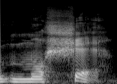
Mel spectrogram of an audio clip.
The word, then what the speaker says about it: Moshe: Another thing that's interesting is that the names are given in the Hebrew pronunciation, not the English, which is to say that Moses is in Hebrew Moshe. And so you can actually see in this recommended Bible, he's not written as M-O-S-E-S, but M-O-S-H-E.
